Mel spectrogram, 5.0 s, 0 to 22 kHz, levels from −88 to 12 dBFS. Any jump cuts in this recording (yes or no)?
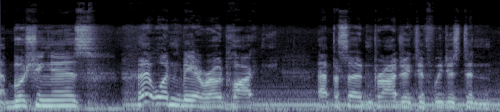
yes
